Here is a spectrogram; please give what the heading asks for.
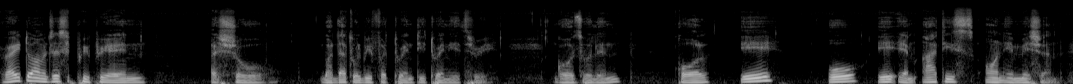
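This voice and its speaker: A man's voice: deep voice, expressive, unhurried, pauses often, warm tone, dry recording. A middle-aged man with a Trinidadian accent, answering interview questions in an earnest, encouraging way. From Trinidad and Tobago. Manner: earnest, encouraging, repeats key points. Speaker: soca artist guest.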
